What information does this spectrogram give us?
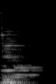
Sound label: lobby notification left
